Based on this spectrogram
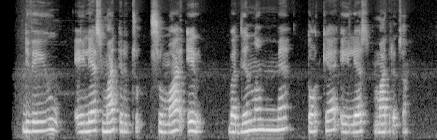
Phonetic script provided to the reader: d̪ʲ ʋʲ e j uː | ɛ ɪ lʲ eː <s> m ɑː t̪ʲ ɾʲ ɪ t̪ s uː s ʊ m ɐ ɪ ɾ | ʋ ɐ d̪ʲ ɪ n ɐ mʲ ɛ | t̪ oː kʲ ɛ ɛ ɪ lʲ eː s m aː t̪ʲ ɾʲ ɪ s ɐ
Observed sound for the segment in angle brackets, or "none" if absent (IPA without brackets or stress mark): s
